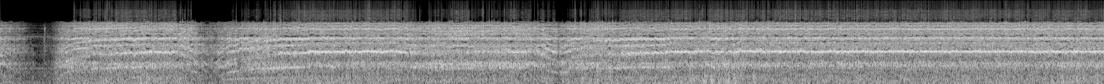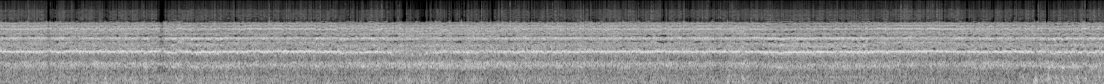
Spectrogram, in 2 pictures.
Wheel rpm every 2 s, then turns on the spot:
130, 180, 200, 210, 240, 230, 230, 230, 230, 220, 230.
none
